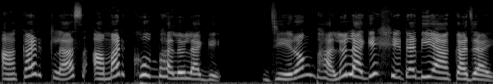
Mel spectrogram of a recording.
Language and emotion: Bengali, happy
